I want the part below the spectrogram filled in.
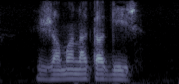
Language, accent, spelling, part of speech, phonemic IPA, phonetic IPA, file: Armenian, Eastern Armenian, ժամանակագիր, noun, /ʒɑmɑnɑkɑˈɡiɾ/, [ʒɑmɑnɑkɑɡíɾ], Hy-ժամանակագիր.ogg
- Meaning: chronicler, annalist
